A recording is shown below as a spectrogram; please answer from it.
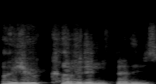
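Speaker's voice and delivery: creature voice parroting words back. Voicing a creature that parrots a player's question back: creature mimicking a player's words. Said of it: "She can mimic".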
